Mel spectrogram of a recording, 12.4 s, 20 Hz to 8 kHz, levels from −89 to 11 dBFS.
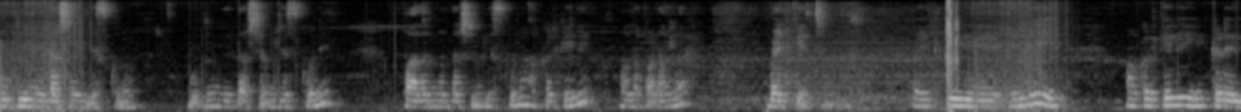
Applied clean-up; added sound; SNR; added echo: none; Fire; 11 dB; reverberation time 0.2 s.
